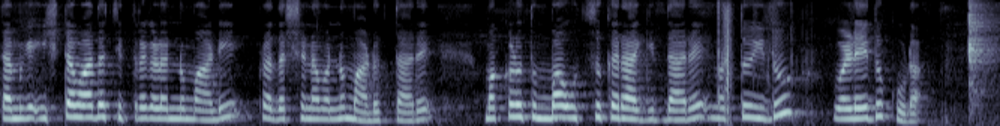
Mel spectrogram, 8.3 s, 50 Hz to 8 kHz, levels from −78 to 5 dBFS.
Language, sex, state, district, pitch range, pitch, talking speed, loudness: Kannada, female, Karnataka, Shimoga, 235-270 Hz, 250 Hz, 95 wpm, -20 LUFS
